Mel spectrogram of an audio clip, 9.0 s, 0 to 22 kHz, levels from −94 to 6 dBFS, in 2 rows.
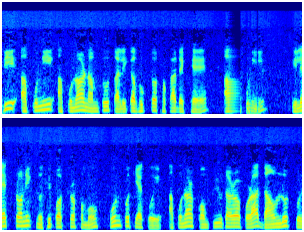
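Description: A speech recording with noise suppressor artifacts throughout: the suppressor pulls the background down by about 14 dB, so the room noise, which sits about 16 dB below the voice, pumps between phrases and rises again under the speech. From 2.24 to 2.66 s the suppressor misreads part of the speech as noise and cuts it, dipping by up to about 16 dB. Roughly a tenth of a second of soft sound is swallowed, so those parts come through faint. Between 3.39 and 3.85 s there is repeated packet loss with a robotic sound. Several holes in quick succession are patched by extending the preceding audio, so about half of that stretch is synthetic fill. The longest hole is 169 ms, and around 100 ms is simply missing, which leaves the passage choppy. A call bitrate drop follows from 3.94 to 5.13 s, when the sender's bandwidth estimate collapses. The coding turns coarse and muffled for just over a second, with high frequencies lost, consistent with Opus falling from about 40 to 16 kbps. 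Overlapping its start, a jitter buffer slow-down from 3.95 to 4.13 s stretches that audio by 40 ms, running it at 82% speed without a pitch change. The receiver is rebuilding its reserve by repeating pitch periods, which makes the sound drawn out.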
